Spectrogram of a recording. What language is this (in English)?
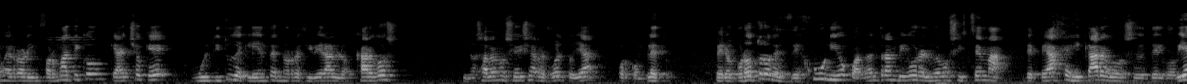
Spanish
